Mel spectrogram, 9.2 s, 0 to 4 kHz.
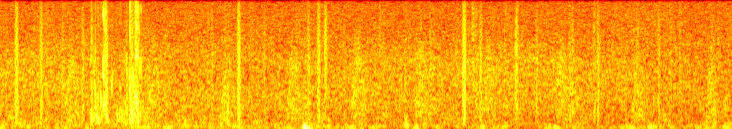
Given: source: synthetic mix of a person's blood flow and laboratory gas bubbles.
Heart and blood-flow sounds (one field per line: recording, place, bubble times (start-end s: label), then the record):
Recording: Doppler ultrasound of blood flow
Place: subclavian vein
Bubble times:
1.11-1.88 s: bubbles
From the record:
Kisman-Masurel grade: 212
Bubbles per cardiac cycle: several, 3 to 8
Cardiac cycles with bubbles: 1 to 10%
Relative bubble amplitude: moderate (0.250 to 0.450)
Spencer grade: 1 (occasional bubble signal discernible with the cardiac motion signal, with majority of cardiac periods free of bubbles)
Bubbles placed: anywhere in the cardiac cycle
